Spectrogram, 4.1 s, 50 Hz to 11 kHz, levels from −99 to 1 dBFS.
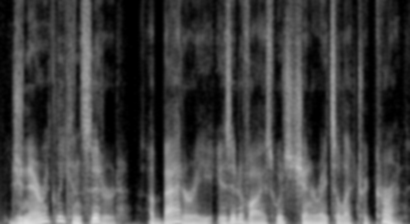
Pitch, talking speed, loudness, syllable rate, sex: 125 Hz, 160 wpm, -17 LUFS, 7.6 syllables/s, male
